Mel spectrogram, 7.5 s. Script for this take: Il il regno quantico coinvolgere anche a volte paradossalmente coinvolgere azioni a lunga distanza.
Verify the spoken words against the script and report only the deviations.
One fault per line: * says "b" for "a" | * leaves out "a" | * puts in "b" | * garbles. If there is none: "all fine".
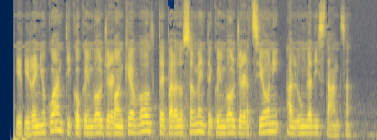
all fine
